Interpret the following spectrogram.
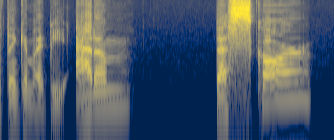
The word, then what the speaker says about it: Brashear: Adam Beskar? How do you pronounce it, I Professor? thought it was Adam Brashear, the Blue Diamond. Brashear, that's his name.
